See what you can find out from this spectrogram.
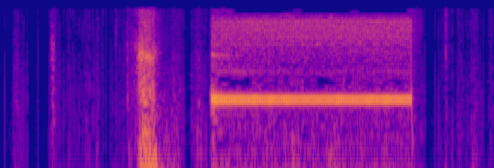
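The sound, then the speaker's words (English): Telephone tone while calling a major metropolitan radio station: a short thump of the handset, then one loud, steady tone held for about two seconds before it cuts off. “And now we're trying to call a major metropolitan radio station.”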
